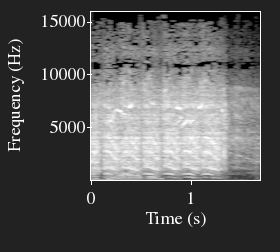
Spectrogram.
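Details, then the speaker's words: Honda CRX with B18 engine, sat about two years, after starting fluid was sprayed in: the starter spins the engine at about four turns a second and it never fires, cranking without starting until the battery dies. Timing is suspected, unconfirmed. "try it one more time all right go ahead and crank it it's dead damn [Music] so it didn't start we ended up killing off the battery"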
